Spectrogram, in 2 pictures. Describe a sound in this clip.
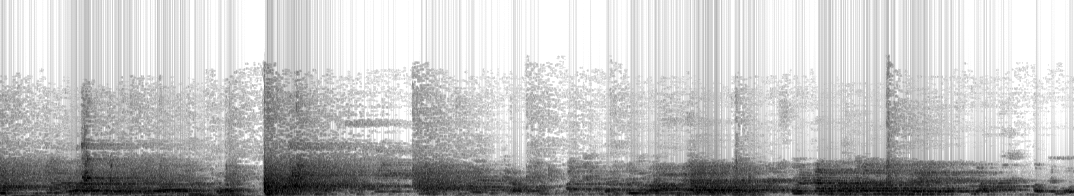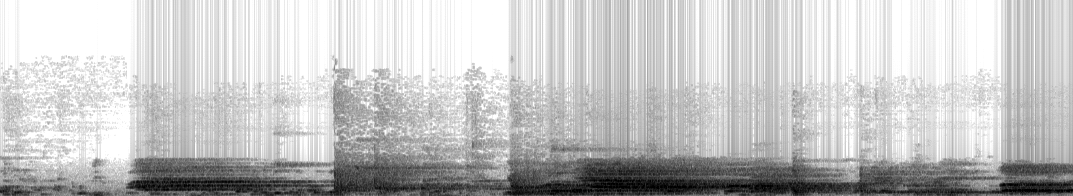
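Men talk and call out nearby in a large echoing hall.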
